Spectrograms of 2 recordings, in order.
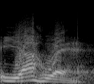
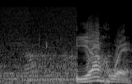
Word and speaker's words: Yahweh: Aí ficou Yahweh. Yahweh. Essa foi a primeira pronúncia que surgiu para o nome de Deus, depois que os antigos hebreus pararam de pronunciar.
